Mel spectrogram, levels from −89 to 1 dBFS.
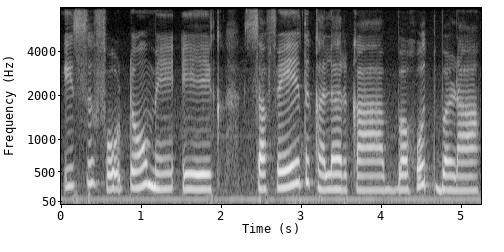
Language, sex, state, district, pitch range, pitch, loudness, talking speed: Hindi, female, Madhya Pradesh, Dhar, 220-260 Hz, 230 Hz, -14 LUFS, 105 wpm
